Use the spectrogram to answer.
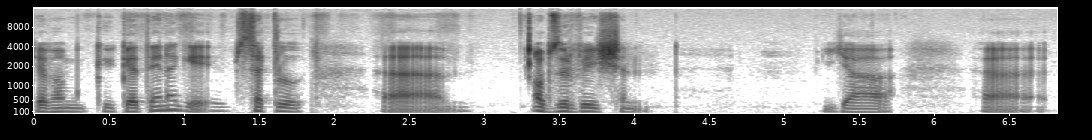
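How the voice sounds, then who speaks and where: A man's voice: medium pitch, steady tone, very slow, creaky, a little mellow, no room sound. A man teaching pronunciation, explaining patiently and repeating each word several times, with frequent filler sounds.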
